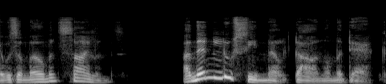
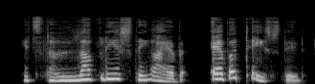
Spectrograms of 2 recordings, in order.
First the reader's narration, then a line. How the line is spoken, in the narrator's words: she said, with a kind of gasp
